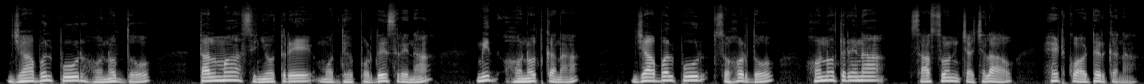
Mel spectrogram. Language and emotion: Santali, neutral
